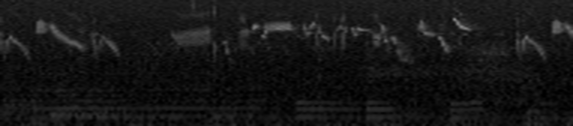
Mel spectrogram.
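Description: Birds chirp and trill continuously, with several overlapping high calls repeating every fraction of a second over a steady low hum, as the opening of a song. No one speaks.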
